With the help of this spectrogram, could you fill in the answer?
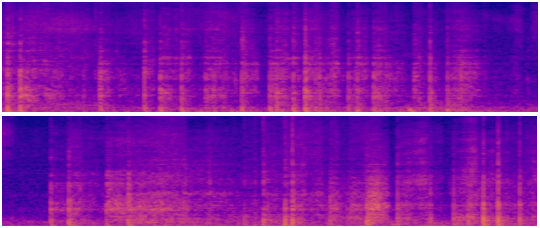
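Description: Both hands tap and scratch rapidly with the backs of the nails on the large, solid, smooth top of a white-finished wooden table. The result is a dense run of short, dry clicks over a continuous low, scratchy rustle, with a brief quieter stretch of tracing before the tapping picks back up.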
